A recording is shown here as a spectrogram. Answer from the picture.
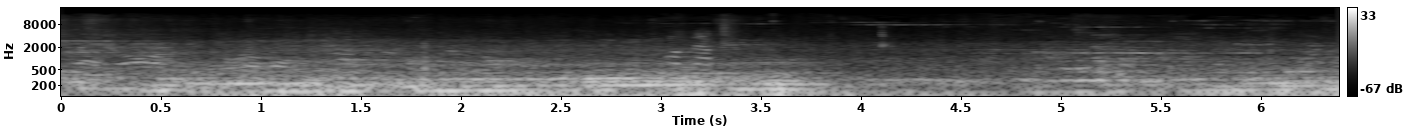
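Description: Voices of a market crowd over a steady low rumble of a car running slowly close by, a taxi creeping through the crowd.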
